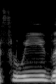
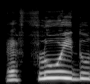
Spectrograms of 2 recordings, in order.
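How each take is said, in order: First: Fluido split flu-I-do, stress on the i; wrong pronunciation. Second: Fluido said FLUI-do, ui as one gliding diphthong; correct pronunciation. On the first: Teacher shows students the mistaken fluido, stress on i. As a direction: break fluido into flu-i-do, leaning on i. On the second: Teacher models fluido for students, ui as one syllable. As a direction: keep the ui in fluido together. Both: Shown as a demonstration. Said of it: "não é fluido".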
